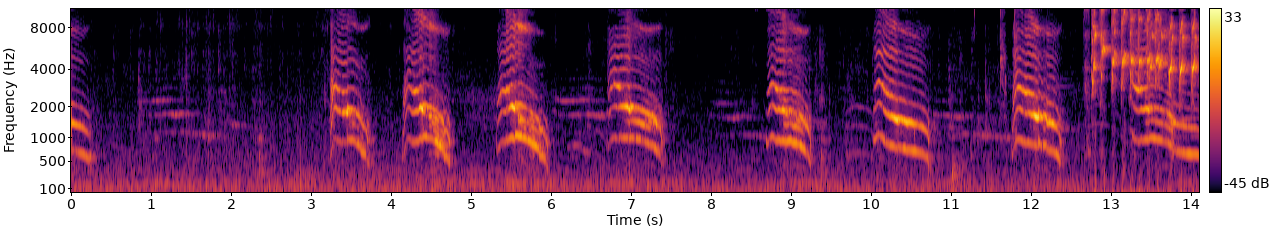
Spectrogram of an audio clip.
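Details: Feral kittens, two abandoned together, being caught late at night; a run of about eight loud, harsh meows sliding downward, each about a second long, ending in a short breathy burst of noise like a hiss.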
